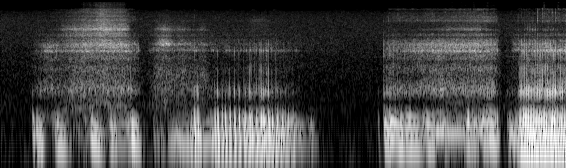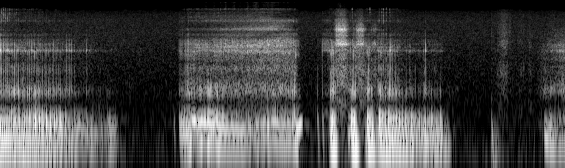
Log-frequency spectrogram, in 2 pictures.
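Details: English bulldog snoring in its sleep. Loud, gravelly, low snores of a second or more each alternate with brief quiet gaps, some breaths ending in a snorting catch.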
